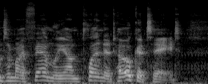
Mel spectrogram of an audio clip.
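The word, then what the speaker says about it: Hocotate: my family on planet hoka tate or hokutate as it may be pronounced i've i've always said hoka tate and i will continue to say as such analysis shows life support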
